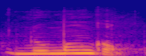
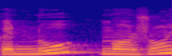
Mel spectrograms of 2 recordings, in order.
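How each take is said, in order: First: The g is hard, like the g in go. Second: The g is soft, like the s in measure. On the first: The speaker calls it wrong. "pas gon" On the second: The speaker calls it right. "les sons de jon"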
